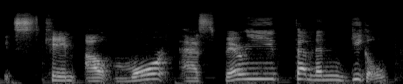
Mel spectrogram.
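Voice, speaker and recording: Slowly and in a mid-range voice, a woman reads a visual novel aloud for a let's play, full of expression and breaking off for offhand comments. Faint music sits behind her.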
